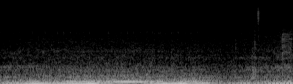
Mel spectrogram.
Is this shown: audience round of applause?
no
